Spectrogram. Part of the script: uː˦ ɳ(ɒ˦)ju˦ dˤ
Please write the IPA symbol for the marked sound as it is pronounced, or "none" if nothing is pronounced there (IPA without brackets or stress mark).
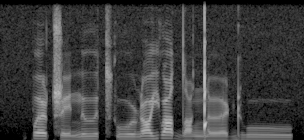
ɒ˦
